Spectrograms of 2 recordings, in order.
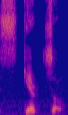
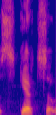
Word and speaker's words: scherzo: e r z o z is pronounced as TZ and S C is pronounced as an SK Scaro so skaro is this word it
